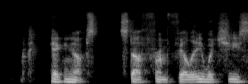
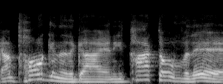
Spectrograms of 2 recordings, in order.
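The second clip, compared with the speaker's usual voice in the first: louder imitated Boston accent, R's dropped; full Boston accent; 3 semitones higher, 5 dB louder than usual. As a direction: imitate an older Boston man's thick accent. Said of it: "he's got the full accent".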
